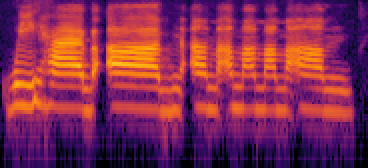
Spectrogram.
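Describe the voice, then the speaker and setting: A woman's voice: fairly high pitch, flat delivery, slow pace, bright, forceful tone, dry recording. A woman co-hosting a podcast in casual banter, emphatic, sarcastic and free with swearing. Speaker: podcast co-host. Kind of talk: casual opinionated panel banter.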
